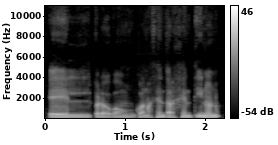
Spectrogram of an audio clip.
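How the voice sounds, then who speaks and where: A man's voice: low voice, moderate pace, darkish tone, no room sound, studio quality. A man from chatting casually, rambling with many fillers and restarts. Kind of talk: casual chat.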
